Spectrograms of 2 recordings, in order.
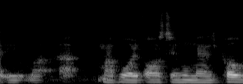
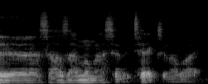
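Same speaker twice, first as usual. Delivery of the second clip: ordinary talk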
